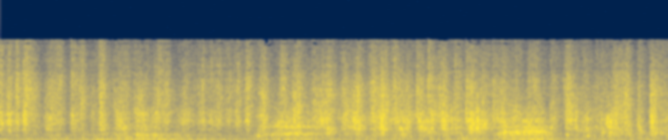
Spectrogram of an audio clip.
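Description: Fingers scrubbing foaming cleanser through a wet, bristly beard: a rapid, scratchy rubbing of hand against stubble and lather.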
